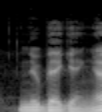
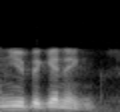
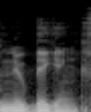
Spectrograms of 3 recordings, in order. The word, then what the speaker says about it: Newbigging: Most people say new beginning, so you did a great job pronouncing it correctly. – Yes, I was paying attention to that. There's no N in there, so it was Newbigging.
